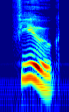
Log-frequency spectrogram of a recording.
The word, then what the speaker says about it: fugue: Oh, I have never Oh, fuge or how is that? How is that pronounced pron? Let me Google it. Pronunciation. Yeah, fuguge. Fugue. Oh, fugue.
